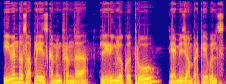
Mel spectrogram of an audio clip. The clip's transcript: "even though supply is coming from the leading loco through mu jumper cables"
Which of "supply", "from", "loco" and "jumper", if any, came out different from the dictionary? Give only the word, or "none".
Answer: jumper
